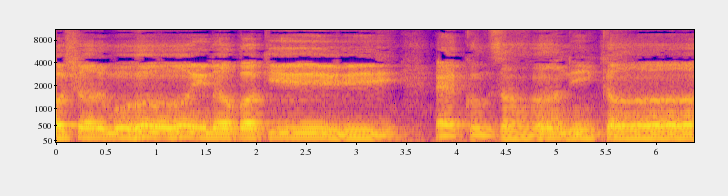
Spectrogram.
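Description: A man's voice holding long, drawn-out, wavering notes in a chant-like way, in three phrases with short breaks a little before four seconds and at about five and a half seconds in.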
